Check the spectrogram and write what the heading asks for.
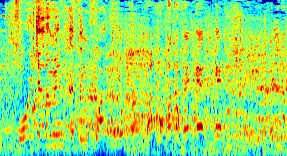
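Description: Several people talking at once in a gym: overlapping chatter from basketball players and spectators, with no one voice standing out.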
